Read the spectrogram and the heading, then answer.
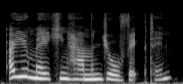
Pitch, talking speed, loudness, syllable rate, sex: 260 Hz, 195 wpm, -13 LUFS, 6.3 syllables/s, female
